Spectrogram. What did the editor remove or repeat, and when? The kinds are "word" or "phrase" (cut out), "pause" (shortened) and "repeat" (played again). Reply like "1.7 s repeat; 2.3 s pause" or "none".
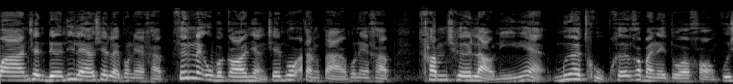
1.7 s pause; 3.0 s word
